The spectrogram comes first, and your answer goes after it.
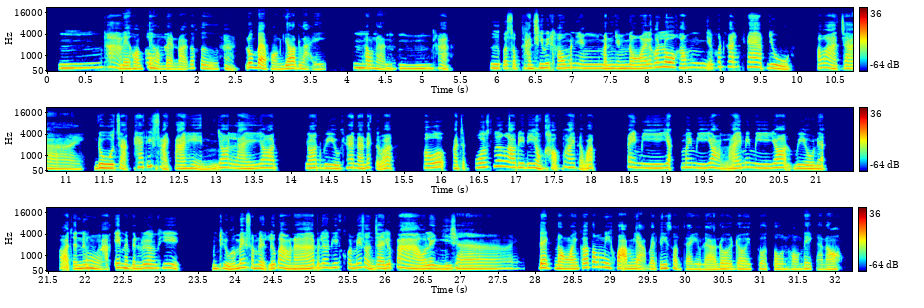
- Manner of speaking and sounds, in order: tapping
- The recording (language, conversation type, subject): Thai, podcast, สังคมออนไลน์เปลี่ยนความหมายของความสำเร็จอย่างไรบ้าง?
